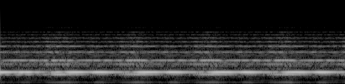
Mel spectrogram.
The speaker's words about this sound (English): It started with a random tweet from the Konami Twitter account sharing this undeniably creepy sound effect. Along with the sound clip, Konami wrote, "Close your eyes. Always scary Silent Hill 2 siren."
